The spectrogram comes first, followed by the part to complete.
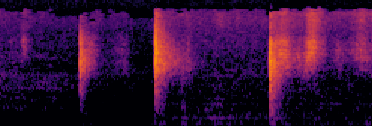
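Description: Chalk striking and writing on a chalkboard: three faint, short clicks, spaced half a second to under a second apart.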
